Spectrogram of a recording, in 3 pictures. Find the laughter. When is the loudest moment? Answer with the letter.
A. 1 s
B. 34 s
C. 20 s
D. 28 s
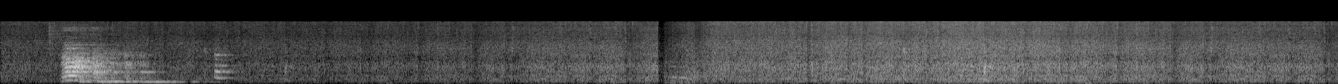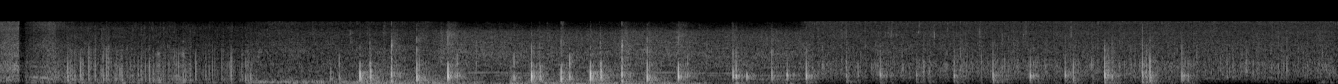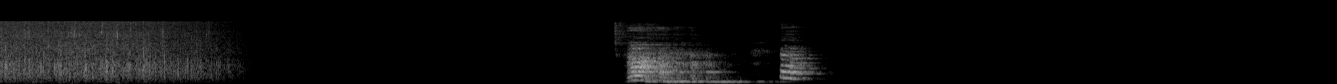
A.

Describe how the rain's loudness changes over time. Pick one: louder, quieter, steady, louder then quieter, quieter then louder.
louder then quieter.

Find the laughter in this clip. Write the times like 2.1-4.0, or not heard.
0.5-2.2, 32.9-34.8.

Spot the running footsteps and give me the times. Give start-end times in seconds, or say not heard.
16.6-25.3.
